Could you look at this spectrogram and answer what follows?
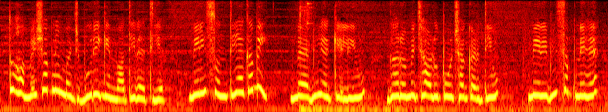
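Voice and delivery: high-pitched, indignant complaint; aggrieved creditor friend. Acted. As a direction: protest your own hardship to a friend. Friend complains about the debt.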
